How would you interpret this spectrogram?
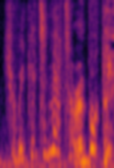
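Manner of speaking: put-on high, bright little girl with a laugh; eager child. Narrator voices the daughter eagerly asking her mum, laughing. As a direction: ask it like a keen kid.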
